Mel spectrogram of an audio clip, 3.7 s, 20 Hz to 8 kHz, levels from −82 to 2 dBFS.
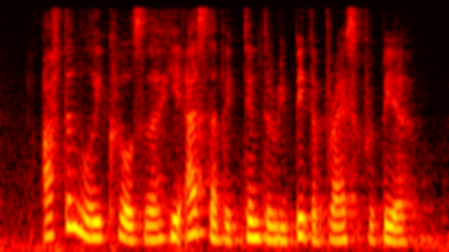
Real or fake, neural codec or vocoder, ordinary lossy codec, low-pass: fake; codec, 16 kHz in and 24 kHz out, 0.6 kbps, FocalCodec, streaming, 2048 codes; none; 7.2 kHz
